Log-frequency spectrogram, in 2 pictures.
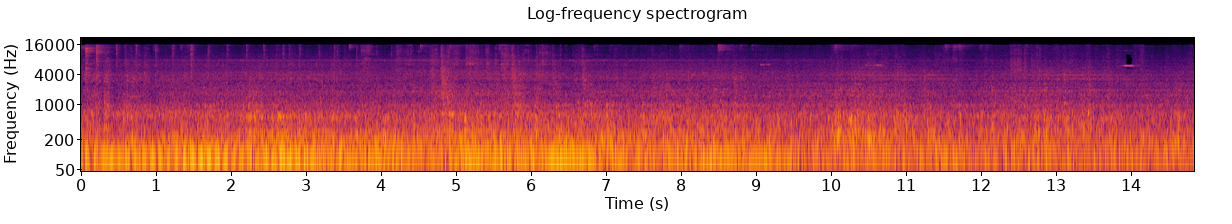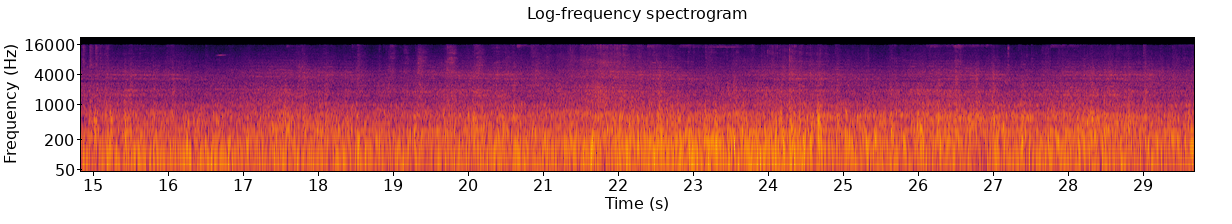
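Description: A freight train's cars rolling past close by, steel wheels clicking and clattering over the rail joints, mostly empty hopper cars along with a gondola and a tank car. A low diesel rumble from the trailing locomotive fades away over the first several seconds.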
